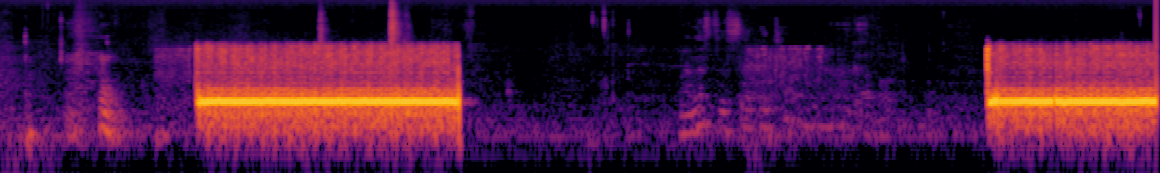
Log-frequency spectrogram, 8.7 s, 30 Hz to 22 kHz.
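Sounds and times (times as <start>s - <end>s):
telephone line tone while placing a call: 1.5s - 3.5s, 7.4s - 8.7s.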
